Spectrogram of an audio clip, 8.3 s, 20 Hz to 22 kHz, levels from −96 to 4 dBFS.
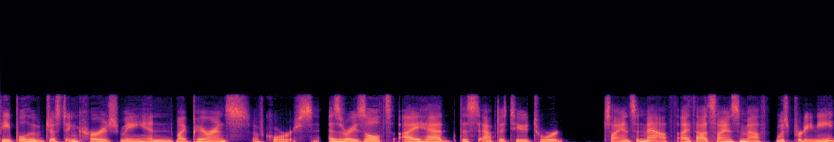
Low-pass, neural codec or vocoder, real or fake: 7.2 kHz; codec, 16 kHz, 0.9 kbps, LongCat-Audio-Codec; fake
